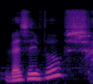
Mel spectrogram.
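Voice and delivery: "Vesuvus" said uncertainly with a questioning rise, syllable dropped; mispronounced. Real, not acted. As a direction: say "Vesuvus" as an unsure guess, rising up. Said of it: "I definitely mispronounced that".

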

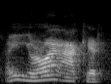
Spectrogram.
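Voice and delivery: Manchester accent. Shown as a demonstration. Mate answering the request, mock Manchester accent. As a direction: greet in put-on Manchester accent. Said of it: "Do the Manchester".

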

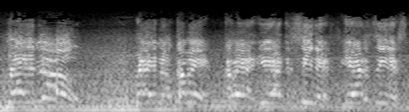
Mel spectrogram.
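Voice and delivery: yelling for Reginald; calling out. Acted. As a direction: call across the house. Calling friend over.

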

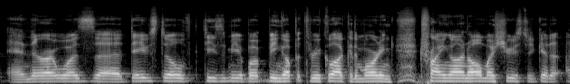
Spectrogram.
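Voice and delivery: usual speaking voice

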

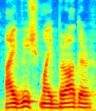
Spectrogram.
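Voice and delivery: ordinary delivery

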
